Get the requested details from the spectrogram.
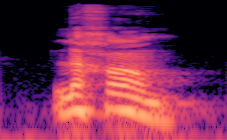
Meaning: body
- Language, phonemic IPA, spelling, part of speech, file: Afrikaans, /ˈləχɑːm/, liggaam, noun, LL-Q14196 (afr)-liggaam.wav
